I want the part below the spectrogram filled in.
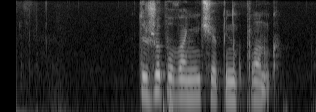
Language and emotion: Russian, angry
